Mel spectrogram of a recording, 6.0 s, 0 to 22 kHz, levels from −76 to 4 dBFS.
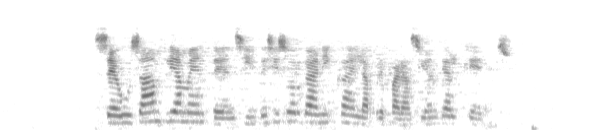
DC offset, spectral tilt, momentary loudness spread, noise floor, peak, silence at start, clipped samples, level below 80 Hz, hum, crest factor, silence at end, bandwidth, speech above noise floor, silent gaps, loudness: under 0.1%; 1.5 dB/octave; 11 LU; -72 dBFS; -16 dBFS; 0.95 s; under 0.1%; -78 dBFS; none; 24 dB; 0.65 s; 11 kHz; 35 dB; none; -35 LUFS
